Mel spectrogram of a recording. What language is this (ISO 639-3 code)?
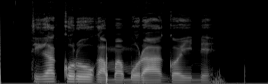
kik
